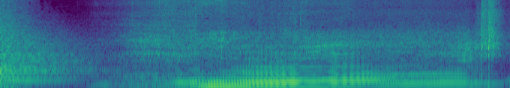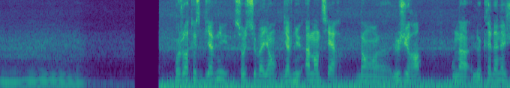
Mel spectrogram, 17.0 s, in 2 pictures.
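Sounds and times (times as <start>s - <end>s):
car engine revving: 1.5s - 10.5s
exhaust crackling: 1.5s - 17.0s.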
